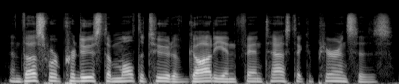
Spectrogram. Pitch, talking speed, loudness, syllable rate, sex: 140 Hz, 165 wpm, -18 LUFS, 6.0 syllables/s, male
